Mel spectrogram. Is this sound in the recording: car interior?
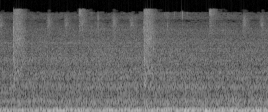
yes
